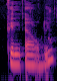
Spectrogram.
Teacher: را ساکن کو ہیوی اور ضاد زبان کے سائڈ سے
